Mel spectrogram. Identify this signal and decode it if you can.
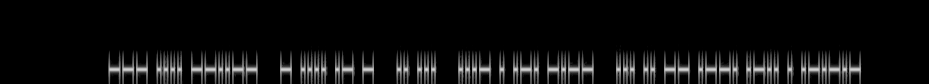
Morse code, heard as a keyed tone, about 34 wpm, 700 Hz. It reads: OH, THAT IS VERY SIMPLE.
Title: Sentences from Top 500 Words 35wpm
